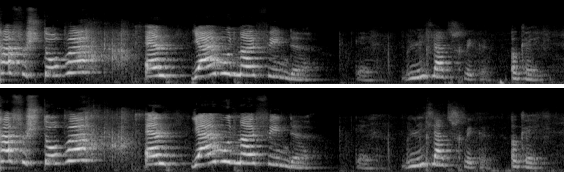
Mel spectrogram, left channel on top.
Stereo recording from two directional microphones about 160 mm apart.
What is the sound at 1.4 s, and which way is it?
A child's voice, 15° right (ahead or behind).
